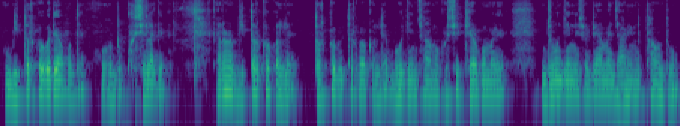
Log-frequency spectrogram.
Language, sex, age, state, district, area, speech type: Odia, male, 30-45, Odisha, Cuttack, urban, spontaneous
